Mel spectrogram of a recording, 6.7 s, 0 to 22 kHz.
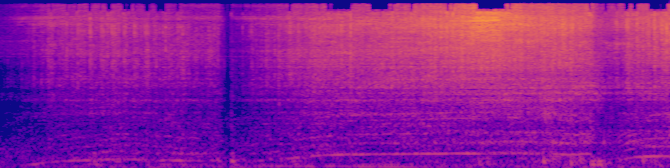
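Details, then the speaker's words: Graham Farish N-gauge Class 50 loco after new axle gears and greasing the shafts, shell off, run for five minutes: small motor hum rises and eases smoothly with speed, no squeal; shaft squeal fixed. "okay so we return uh we have got i've not put the shell back on i can't hear a squeal"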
